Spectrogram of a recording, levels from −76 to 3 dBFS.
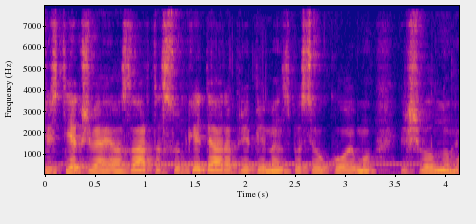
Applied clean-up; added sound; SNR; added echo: none; Chewing, mastication; 15 dB; reverberation time 0.3 s.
